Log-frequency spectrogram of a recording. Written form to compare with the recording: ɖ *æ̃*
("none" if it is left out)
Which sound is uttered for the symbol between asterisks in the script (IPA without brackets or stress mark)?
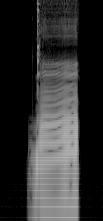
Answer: æ̃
